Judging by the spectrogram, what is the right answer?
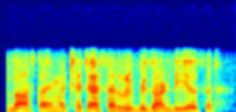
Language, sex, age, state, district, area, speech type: Kashmiri, male, 18-30, Jammu and Kashmir, Bandipora, rural, conversation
